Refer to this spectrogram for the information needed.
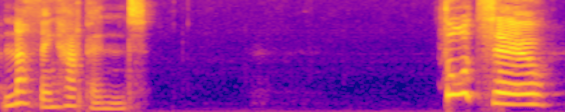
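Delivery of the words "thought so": loud, high gotcha from the wicked queen; triumphant exclamation. A narrator's reading. Wicked queen catches the king out, loud triumphant exclamation. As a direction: crow it like you caught him out. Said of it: "she exclaimed".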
